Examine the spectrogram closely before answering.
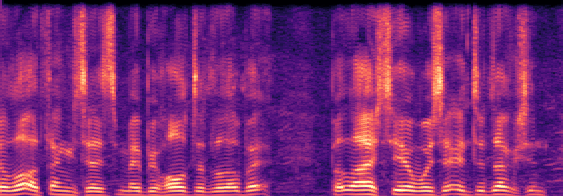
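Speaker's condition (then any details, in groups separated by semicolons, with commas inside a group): MND; terminal, whole body affected, muscle wastage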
